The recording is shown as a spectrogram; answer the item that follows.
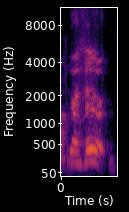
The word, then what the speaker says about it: bravura: but there is a bravura, and is that how you pronounce the word, bravura? Anyway. – Do you mean bravura? – That's the one, yeah.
